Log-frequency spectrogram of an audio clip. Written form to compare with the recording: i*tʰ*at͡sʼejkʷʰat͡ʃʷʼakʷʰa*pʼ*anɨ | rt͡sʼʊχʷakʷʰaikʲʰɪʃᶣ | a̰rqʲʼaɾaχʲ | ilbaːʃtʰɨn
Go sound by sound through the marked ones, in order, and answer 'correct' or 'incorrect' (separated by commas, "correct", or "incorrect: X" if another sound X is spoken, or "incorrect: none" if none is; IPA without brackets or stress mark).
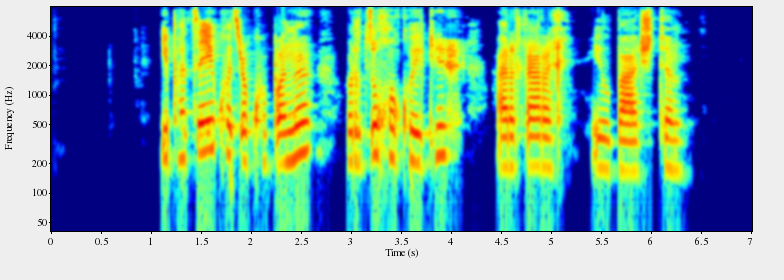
incorrect: pʰ, correct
